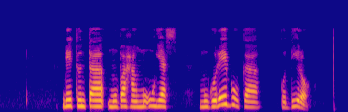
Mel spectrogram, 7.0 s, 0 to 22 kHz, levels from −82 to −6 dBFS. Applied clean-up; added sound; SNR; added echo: none; none; none; none.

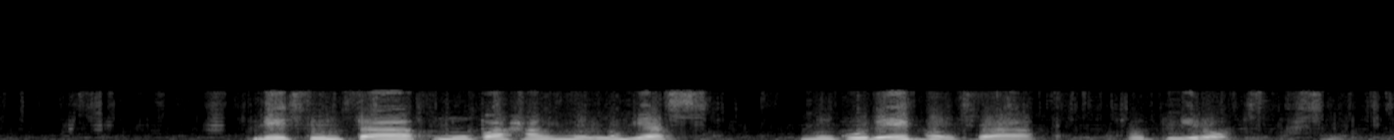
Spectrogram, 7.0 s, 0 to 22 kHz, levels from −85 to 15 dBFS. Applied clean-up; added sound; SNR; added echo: neural separator model SepFormer DNS4.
